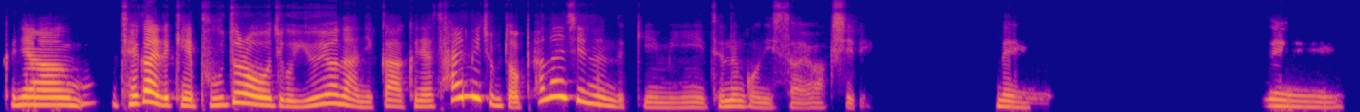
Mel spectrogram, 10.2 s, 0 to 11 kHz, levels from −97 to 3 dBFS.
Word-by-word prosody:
그냥 220 Hz, +1 st, +1 dB, 0.2 s
제가 250 Hz, +7 st, +6 dB
이렇게 215 Hz, -5 st, +2 dB
부드러워지고 215 Hz, -, +1 dB
유연하니까 185 Hz, -, -2 dB
그냥 175 Hz, +1 st, -5 dB
삶이 430 Hz, -, +5 dB
좀 210 Hz, -, -6 dB
더 150 Hz, -5 st, -4 dB
편해지는 340 Hz, -, +1 dB
느낌이 145 Hz, -2 st, -12 dB
드는 175 Hz, +1 st, -5 dB
건 150 Hz, -3 st, -11 dB
있어요, 135 Hz, 0 st, -15 dB
확실히. 140 Hz, -1 st, -16 dB, 0.9 s
네. 165 Hz, -5 st, -7 dB, 1.8 s
네. 165 Hz, -4 st, -8 dB
190 Hz, 245 characters per minute, -21 LUFS, 160-235 Hz, 1.8 s, 제가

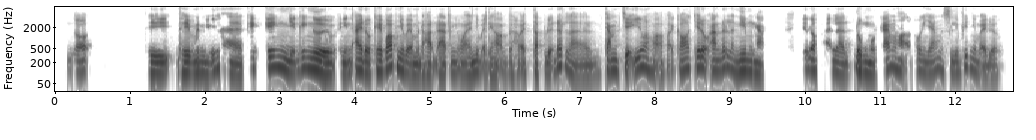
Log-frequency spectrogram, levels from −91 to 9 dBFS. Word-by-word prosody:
Đó, 120 Hz, 0 st, -3 dB, 0.9 s
thì 105 Hz, -1 st, +4 dB
thì 110 Hz, -1 st, +5 dB
mình 105 Hz, 0 st, 0 dB
nghĩ 100 Hz, -, -2 dB, 0.3 s
là 90 Hz, -3 st, +1 dB
cái 140 Hz, 0 st, -4 dB
cái 150 Hz, +1 st, +4 dB
những 120 Hz, -8 st, +2 dB
cái 140 Hz, +3 st, 0 dB
người, 125 Hz, -7 st, +8 dB, 0.2 s
những 100 Hz, +3 st, -1 dB
idol 110 Hz, -5 st, +4 dB
K-pop 125 Hz, +6 st, +5 dB
như 125 Hz, -5 st, +2 dB
vậy 95 Hz, -, +1 dB
mà 90 Hz, 0 st, -1 dB
họ 95 Hz, -, +1 dB
đạt 95 Hz, +2 st, -2 dB
ngoài 95 Hz, -2 st, -3 dB
hình 100 Hz, -, +1 dB
như 110 Hz, -, -1 dB
vậy -, -, -5 dB
thì 90 Hz, 0 st, -6 dB
họ 90 Hz, -, -3 dB
họ 95 Hz, -, -8 dB
phải -, -, -3 dB
tập -, -, -3 dB
luyện -, -, -2 dB
rất 165 Hz, -2 st, +1 dB
là 85 Hz, -8 st, -3 dB, 0.2 s
chăm 120 Hz, +1 st, +2 dB
chỉ, 130 Hz, -, +1 dB
đúng 150 Hz, -1 st, +2 dB
hông? 125 Hz, -, -2 dB
Họ -, -, -4 dB
phải -, -, -6 dB
có 125 Hz, +3 st, -1 dB
chế 145 Hz, +1 st, +2 dB
độ 150 Hz, -, +4 dB
ăn 120 Hz, -1 st, 0 dB
rất 140 Hz, -, 0 dB
là 130 Hz, -, -3 dB
nghiêm 115 Hz, +1 st, +2 dB
ngặt, 95 Hz, -3 st, -1 dB, 0.5 s
chứ -, -, -4 dB
đâu 125 Hz, -2 st, +2 dB
phải -, -, -9 dB
là 100 Hz, -4 st, 0 dB
đùng 110 Hz, -2 st, +3 dB
một 95 Hz, -1 st, 0 dB
cái 120 Hz, -, +3 dB
mà 145 Hz, -, -3 dB
họ 125 Hz, -, -2 dB
có 120 Hz, -1 st, -6 dB
dáng 110 Hz, +5 st, -5 dB
slim 105 Hz, -2 st, -7 dB
fit 150 Hz, +6 st, -5 dB
như 125 Hz, -, -4 dB
vậy 90 Hz, -, -3 dB
được. 85 Hz, -1 st, -8 dB
110 Hz, 285 wpm, -24 LUFS, 100-125 Hz, 0.9 s, người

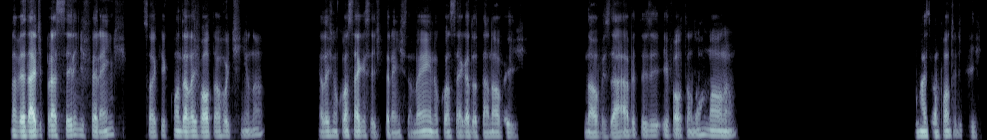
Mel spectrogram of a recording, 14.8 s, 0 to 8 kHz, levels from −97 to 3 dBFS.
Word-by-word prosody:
na 110 Hz, -, -2 dB
verdade 100 Hz, +2 st, +10 dB
para 110 Hz, -1 st, +4 dB
serem 110 Hz, +3 st, -1 dB
diferentes, 105 Hz, +2 st, -4 dB, 0.3 s
só 90 Hz, -, -5 dB
que 100 Hz, +3 st, -12 dB
quando 100 Hz, -2 st, +1 dB
elas 100 Hz, +1 st, +4 dB
voltam 95 Hz, 0 st, +3 dB
à -, -, -1 dB
rotina, 100 Hz, 0 st, -8 dB, 0.8 s
elas 100 Hz, +2 st, -2 dB
não 100 Hz, -, -4 dB
conseguem 100 Hz, 0 st, 0 dB
ser 100 Hz, -, -11 dB
diferentes 85 Hz, +2 st, -9 dB
também, 95 Hz, +4 st, -1 dB
não 90 Hz, -1 st, -4 dB
conseguem 90 Hz, 0 st, -5 dB
adotar 85 Hz, -, -4 dB
novas 90 Hz, -1 st, -3 dB, 1.1 s
novos 85 Hz, -1 st, -4 dB
hábitos 85 Hz, +2 st, -2 dB
e 110 Hz, 0 st, -6 dB
e -, -, -6 dB
voltam -, -, -3 dB
ao -, -, -7 dB
normal, 110 Hz, -3 st, -2 dB
né. 100 Hz, +5 st, -3 dB, 2.7 s
Mais 100 Hz, 0 st, +3 dB
um 90 Hz, -, -3 dB
ponto -, -, -3 dB
de -, -, -15 dB
vista. -, -, -14 dB
100 Hz, 140 wpm, -28 LUFS, 90-105 Hz, 2.7 s, verdade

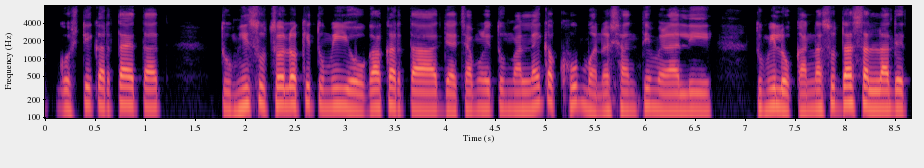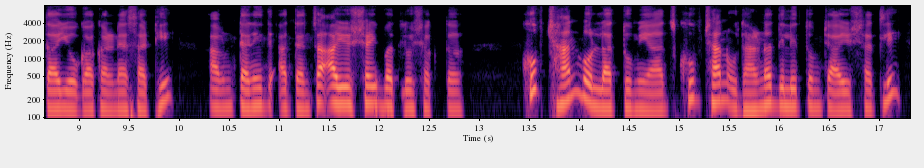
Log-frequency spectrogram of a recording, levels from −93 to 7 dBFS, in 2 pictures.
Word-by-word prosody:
गोष्टी 145 Hz, +3 st, -4 dB
करता 160 Hz, +2 st, +2 dB
येतात. 150 Hz, -1 st, +1 dB, 0.6 s
तुम्ही 140 Hz, +3 st, -2 dB
सुचवलं 165 Hz, 0 st, +3 dB
की 175 Hz, -, -1 dB
तुम्ही 155 Hz, 0 st, -2 dB
योगा 145 Hz, 0 st, +2 dB
करतात, 135 Hz, -3 st, +3 dB
ज्याच्यामुळे 140 Hz, +1 st, -2 dB
तुम्हाला 135 Hz, -1 st, -4 dB
नाही 160 Hz, +2 st, 0 dB
का, 180 Hz, -, +2 dB
खूप 165 Hz, -3 st, -4 dB
मनःशांती 130 Hz, +3 st, -4 dB
मिळाली. 130 Hz, 0 st, -1 dB, 0.5 s
तुम्ही 145 Hz, +2 st, 0 dB
लोकांनासुद्धा 140 Hz, +5 st, +2 dB
सल्ला 145 Hz, -3 st, +4 dB
देता 140 Hz, 0 st, +2 dB
योगा 140 Hz, -1 st, +1 dB
करण्यासाठी 135 Hz, -, -3 dB, 0.4 s
आणि 145 Hz, -1 st, -1 dB
त्यांनी 155 Hz, +1 st, +3 dB, 0.2 s
अ, 145 Hz, -, 0 dB
त्यांचं 140 Hz, +4 st, +3 dB
आयुष्यही 170 Hz, 0 st, +4 dB
बदलू 145 Hz, -2 st, +1 dB
शकतं. 140 Hz, 0 st, -6 dB, 0.6 s
खूप 280 Hz, +2 st, +3 dB
छान 175 Hz, +10 st, +3 dB
बोललात 155 Hz, -9 st, +4 dB
तुम्ही 135 Hz, -1 st, -2 dB
आज. 130 Hz, 0 st, -2 dB
खूप 205 Hz, 0 st, -3 dB
छान 180 Hz, +1 st, +6 dB
उदाहरणं 140 Hz, +2 st, +1 dB
दिलीत 155 Hz, -2 st, 0 dB
तुमच्या 145 Hz, -2 st, -2 dB
आयुष्यातली. 140 Hz, -, -2 dB
145 Hz, 140 wpm, -25 LUFS, 135-160 Hz, 0.6 s, छान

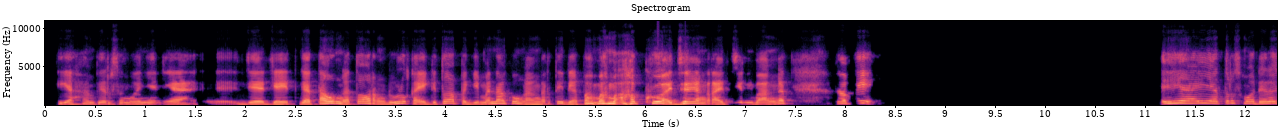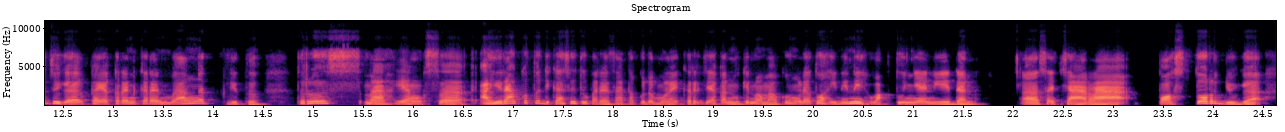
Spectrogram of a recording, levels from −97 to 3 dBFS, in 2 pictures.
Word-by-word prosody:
Iya. 190 Hz, -3 st, +1 dB
Hampir 190 Hz, 0 st, -4 dB
semuanya 180 Hz, 0 st, -3 dB
dia, 180 Hz, 0 st, 0 dB, 0.4 s
eee, -, -, -10 dB, 0.2 s
dia 180 Hz, 0 st, +5 dB
jahit. 165 Hz, +1 st, +3 dB
Enggak 185 Hz, -1 st, +2 dB
tahu 220 Hz, +4 st, +7 dB
enggak 175 Hz, -6 st, +2 dB
tahu 265 Hz, -, +1 dB
orang 185 Hz, -4 st, -2 dB
dulu 225 Hz, +6 st, +3 dB
kayak 175 Hz, -3 st, +2 dB
gitu, 210 Hz, -, -3 dB
apa 235 Hz, -5 st, -4 dB
gimana, 195 Hz, +6 st, +1 dB
aku 225 Hz, -, -7 dB
enggak 160 Hz, -4 st, -2 dB
ngerti 175 Hz, +7 st, -5 dB
deh. 150 Hz, -, +1 dB
Apa 210 Hz, -, +4 dB
mama 225 Hz, -1 st, +9 dB
aku 240 Hz, +2 st, -2 dB, 0.2 s
aja 190 Hz, +2 st, +4 dB
yang 210 Hz, -, +1 dB
rajin 170 Hz, +1 st, -1 dB
banget. 175 Hz, +7 st, 0 dB, 0.5 s
tapi 230 Hz, +5 st, 0 dB, 2.9 s
Iya 280 Hz, +4 st, +5 dB, 0.2 s
iya. 290 Hz, -1 st, +1 dB
Terus, 280 Hz, 0 st, -3 dB
modelnya 240 Hz, +1 st, +1 dB
juga 200 Hz, -4 st, +2 dB, 0.2 s
kayak 185 Hz, -2 st, -2 dB
keren-keren 195 Hz, -1 st, -3 dB
banget, 235 Hz, +4 st, -1 dB, 0.2 s
gitu. 170 Hz, -2 st, -8 dB, 0.5 s
Terus, 260 Hz, +5 st, 0 dB, 0.4 s
nah, 175 Hz, -2 st, +1 dB, 0.2 s
yang 180 Hz, 0 st, -1 dB, 0.2 s
se 190 Hz, -, -4 dB, 0.4 s
akhirnya 215 Hz, +6 st, +4 dB
aku 275 Hz, -, -5 dB
tuh 295 Hz, -, -3 dB
dikasih 200 Hz, +3 st, -3 dB
tuh 215 Hz, -, -3 dB
pada 160 Hz, -2 st, -4 dB
saat 160 Hz, 0 st, -9 dB
aku 170 Hz, +2 st, -13 dB
udah 170 Hz, -1 st, -6 dB
mulai 165 Hz, 0 st, -4 dB
kerja. 185 Hz, +1 st, -5 dB
Kan, 185 Hz, -, -4 dB
mungkin 190 Hz, +7 st, -5 dB
mama 170 Hz, -5 st, -4 dB
aku 155 Hz, -, -15 dB
ngeliat. 195 Hz, +1 st, -4 dB
Wah, 200 Hz, -, -3 dB
ini 190 Hz, +3 st, -5 dB
nih, 220 Hz, -3 st, +4 dB
waktunya 185 Hz, +2 st, -3 dB
nih. 160 Hz, -1 st, -2 dB
Dan, 155 Hz, 0 st, +1 dB, 0.6 s
eee, 175 Hz, -1 st, +1 dB
secara 160 Hz, -3 st, +2 dB, 0.3 s
postur 185 Hz, +8 st, +1 dB, 0.2 s
juga 155 Hz, -3 st, -1 dB
190 Hz, 165 wpm, -22 LUFS, 175-225 Hz, 2.9 s, mama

